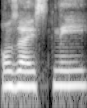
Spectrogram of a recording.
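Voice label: "ozajstný", Slovak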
